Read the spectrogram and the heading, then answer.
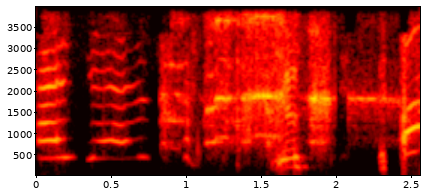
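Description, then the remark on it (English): A rooster crows a loud, drawn-out cock-a-doodle-doo, with harmonic-rich, strained rising and falling notes broken into several bursts, and no one speaks over it. “Well, you heard the cock crow just now, right?”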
